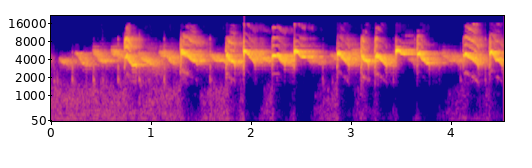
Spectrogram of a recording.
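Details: Caged Malaysian Oriental white-eye singing a fast run of thin, high, downslurred whistles, notes tumbling several per second with brief sharp upward flicks, over a soft low background hum.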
